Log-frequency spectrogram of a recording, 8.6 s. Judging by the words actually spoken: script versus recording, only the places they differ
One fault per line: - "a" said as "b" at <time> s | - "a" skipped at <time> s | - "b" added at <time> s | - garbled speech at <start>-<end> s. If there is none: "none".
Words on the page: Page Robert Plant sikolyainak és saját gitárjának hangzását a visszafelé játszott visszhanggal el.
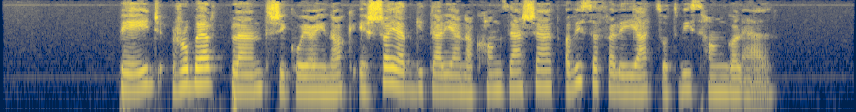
none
